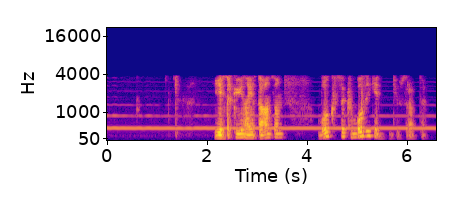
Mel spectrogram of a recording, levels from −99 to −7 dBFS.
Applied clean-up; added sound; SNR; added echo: none; Wind instrument, woodwind instrument; 14 dB; reverberation time 0.1 s.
